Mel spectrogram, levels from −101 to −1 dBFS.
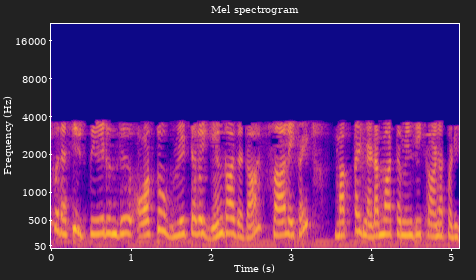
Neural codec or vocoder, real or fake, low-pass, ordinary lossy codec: codec, 44.1 kHz, 3.4 kbps, Pupu-Codec; fake; 3.6 kHz; MP3, 24 kbps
